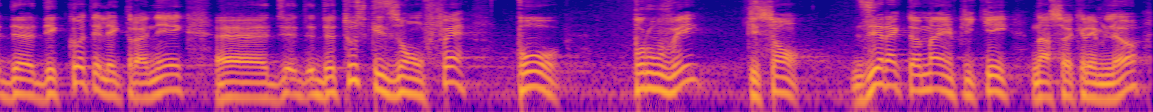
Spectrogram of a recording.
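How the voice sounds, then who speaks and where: A man's voice: medium pitch, fairly bright tone. A man with a Quebec French accent giving emphatic, unscripted opinions as a police and legal affairs commentator, often repeating words as his thought builds.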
